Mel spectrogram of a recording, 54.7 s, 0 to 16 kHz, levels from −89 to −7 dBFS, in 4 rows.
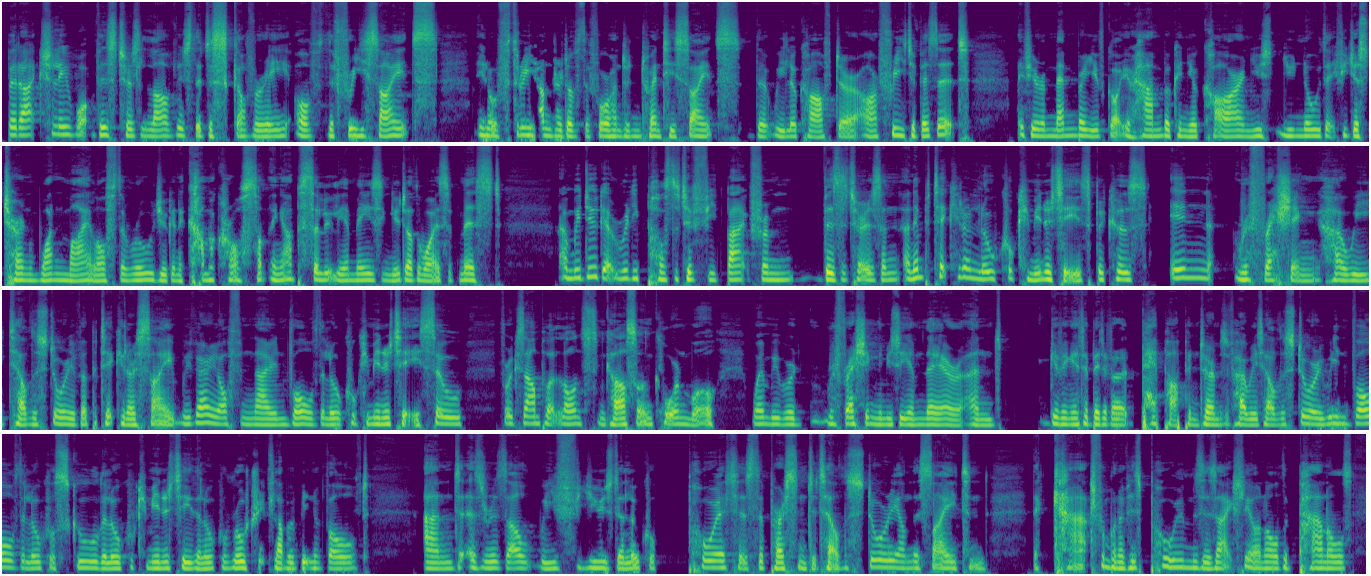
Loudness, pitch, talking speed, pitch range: -22 LUFS, 165 Hz, 195 wpm, 155-180 Hz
